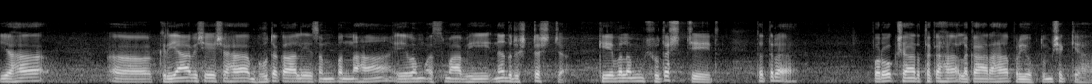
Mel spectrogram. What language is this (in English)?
Sanskrit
